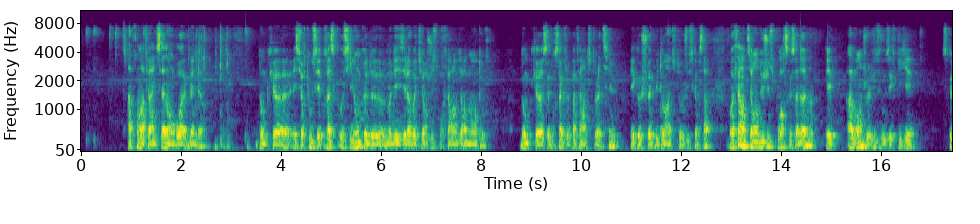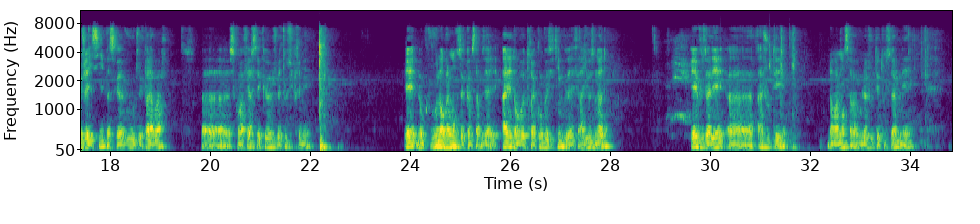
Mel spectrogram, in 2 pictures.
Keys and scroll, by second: 2.6 ctrl+a, 3.1 ctrl+5.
